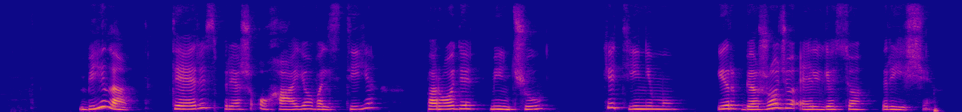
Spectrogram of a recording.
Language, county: Lithuanian, Vilnius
